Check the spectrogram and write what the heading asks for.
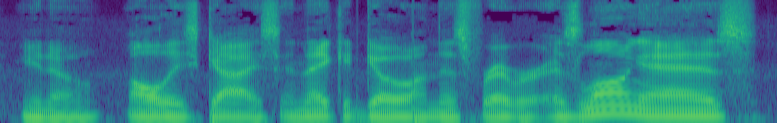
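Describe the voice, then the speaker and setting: A man's voice: fairly low pitch, unhurried. A man hosting a casual podcast chat, rambling and joking, often laughing mid-sentence. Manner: rambling, jokey, laughs a lot. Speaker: host.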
